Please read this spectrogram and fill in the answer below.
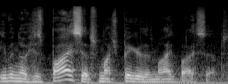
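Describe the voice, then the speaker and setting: Audible room echo colors this man's voice. He speaks at a fairly quick pace while noticeable background noise lingers. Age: 60s. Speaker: neurology professor. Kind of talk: lecture. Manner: hesitant fillers.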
